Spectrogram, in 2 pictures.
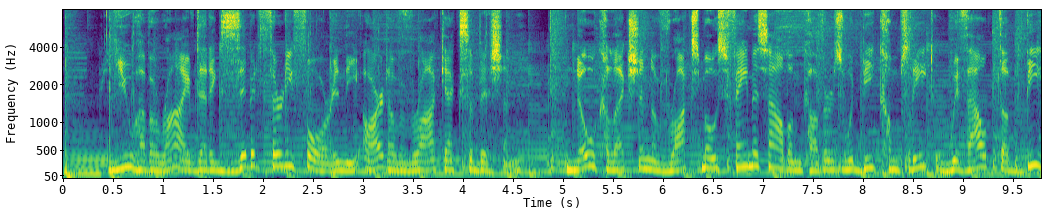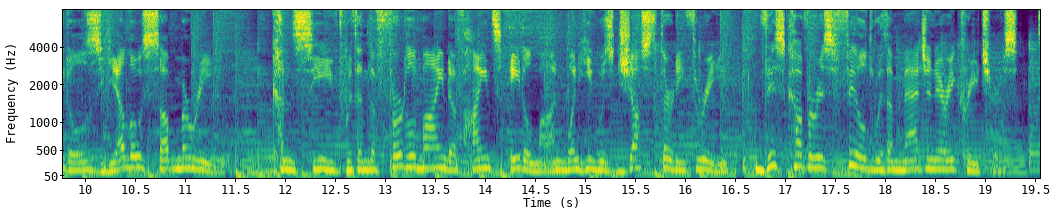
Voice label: voice over actor uplifting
